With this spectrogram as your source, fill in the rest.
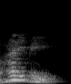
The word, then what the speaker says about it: honeybee: E o H inicial não é mudo aqui, é pronunciado. Então, honeybee.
